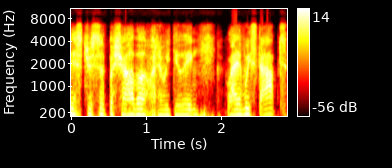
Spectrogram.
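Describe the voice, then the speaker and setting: In a put-on character voice, a man sounds squeaky at a fairly high pitch. He goes at a fairly quick pace. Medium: actual play. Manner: nervous, squeaky.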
